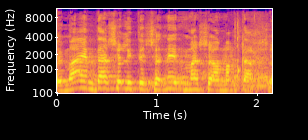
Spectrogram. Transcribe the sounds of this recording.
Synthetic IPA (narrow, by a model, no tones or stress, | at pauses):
emaaemd̪aʃe̞lit̪eʃane̞ːt̪maʃeamaʁt̪aːχʃa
